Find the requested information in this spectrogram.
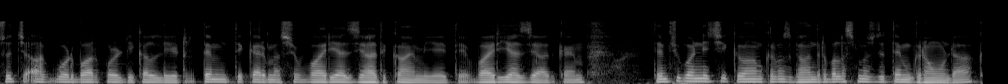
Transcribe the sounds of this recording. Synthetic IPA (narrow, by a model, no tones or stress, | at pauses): sʊt͡ʃʰa̰ːkʰboːɽbaːɾpolʈikɐlːeːʈəɾt̪emt̪ekɐɾmɐsuʋaːɾjaːzʲjaːd̪kaːjmjɐjt̪ḛʋaːɾijaːzʲjaːd̪kaːjm | t̪emt͡ʃʰiɡɐnːit͡ʃikɐaːmkɐɾmɐsɡãːnd̪ɾbɐlɐsmɐsd̪ut̪emɡɾaːwɳɖaːkʰ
